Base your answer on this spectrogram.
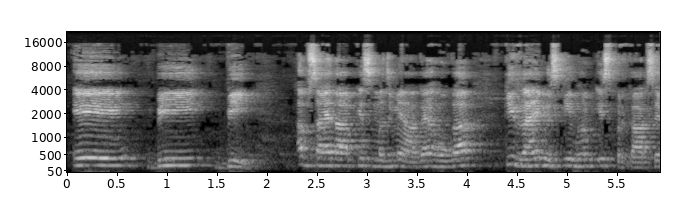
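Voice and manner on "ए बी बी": ए, बी, बी very slow and drawn out; slow teacher recital of the scheme; spelled out slowly. Shown as a demonstration. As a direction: lay out the letters one by one for the class. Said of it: "rhyme scheme होगी वो होगी ए".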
